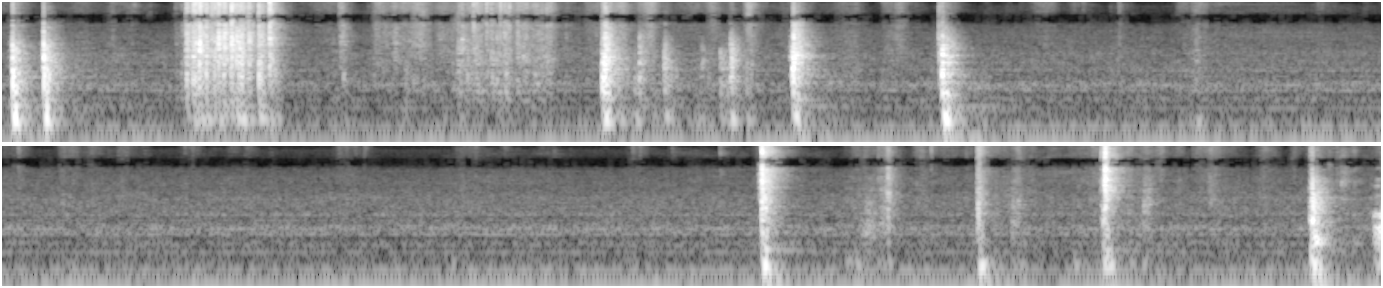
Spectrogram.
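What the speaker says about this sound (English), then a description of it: "One more shuffle." A deck of tarot cards is shuffled by hand, close and crisp, in short separated bursts of riffling and slapping with quiet pauses between, clustered at the start and again near the end.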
